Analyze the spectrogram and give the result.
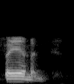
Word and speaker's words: salmon: My mother was big on you don't pronounce the L in salmon.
